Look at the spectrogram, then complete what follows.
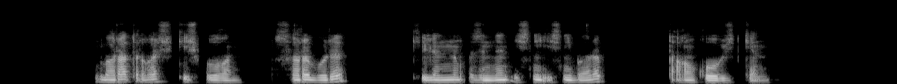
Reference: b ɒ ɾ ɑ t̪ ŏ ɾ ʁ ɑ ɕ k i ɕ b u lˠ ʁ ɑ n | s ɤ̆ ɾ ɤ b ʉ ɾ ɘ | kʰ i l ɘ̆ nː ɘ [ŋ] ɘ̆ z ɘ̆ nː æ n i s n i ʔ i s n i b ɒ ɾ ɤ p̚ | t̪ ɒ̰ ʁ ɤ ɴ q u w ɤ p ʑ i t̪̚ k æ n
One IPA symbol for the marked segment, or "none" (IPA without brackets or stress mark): ŋ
